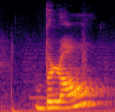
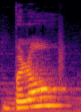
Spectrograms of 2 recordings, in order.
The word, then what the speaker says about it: blanc: Blanc, blanche. Here we have nasal A sound for blanc, blanc.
